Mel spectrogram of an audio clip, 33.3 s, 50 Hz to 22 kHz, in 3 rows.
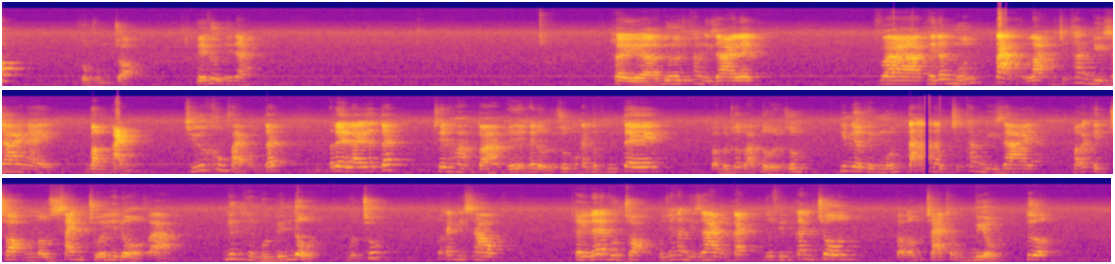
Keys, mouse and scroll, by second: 4.2 click, 6.0 click, 6.5 click, 7.1 double click, 7.9 v, 8.5 click, 18.2 click, 19.6 Escape.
